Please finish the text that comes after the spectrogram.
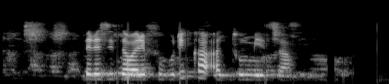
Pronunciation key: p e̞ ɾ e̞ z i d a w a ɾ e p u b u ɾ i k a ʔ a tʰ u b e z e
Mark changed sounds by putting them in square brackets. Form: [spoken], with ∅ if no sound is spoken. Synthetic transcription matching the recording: p e̞ ɾ e̞ z i d a w a ɾ e p u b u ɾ i k a ʔ a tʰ u [m] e z [a]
